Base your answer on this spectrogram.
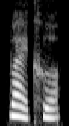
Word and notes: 外科: wài kē

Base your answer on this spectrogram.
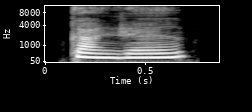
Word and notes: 感人: gǎn rén

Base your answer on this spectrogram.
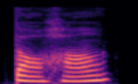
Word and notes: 导航: dǎo háng

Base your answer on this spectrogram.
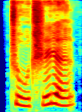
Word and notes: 主持人: zhǔ chí rén

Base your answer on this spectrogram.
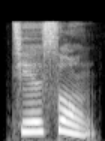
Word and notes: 接送: jiē sòng

